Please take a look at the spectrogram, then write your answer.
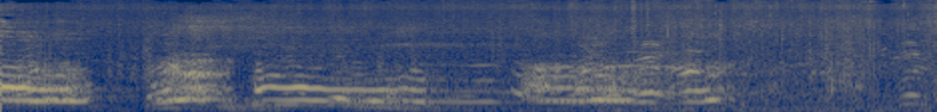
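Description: Pack of French hunting hounds, bred from south-western French stock, giving loud, drawn-out baying and yelping in close bursts while someone talks over them.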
